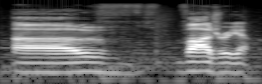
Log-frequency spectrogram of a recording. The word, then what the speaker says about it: Vajrayana: There is Xyz, but I'll probably go with Vajrayana. Probably should go with that. I'm pretty sure the J is pronounced like a J because because there's the things called Vajra.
